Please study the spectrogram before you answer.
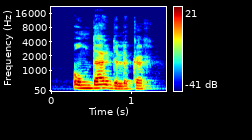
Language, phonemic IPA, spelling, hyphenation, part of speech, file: Dutch, /ɔnˈdœy̯dələkər/, onduidelijker, on‧dui‧de‧lij‧ker, adjective, Nl-onduidelijker.ogg
- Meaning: comparative degree of onduidelijk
